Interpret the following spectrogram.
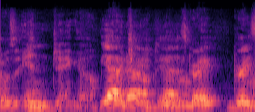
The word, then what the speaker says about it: Django: you know the original Django was in Django yeah yeah that's great great scene the D is silent I know I know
